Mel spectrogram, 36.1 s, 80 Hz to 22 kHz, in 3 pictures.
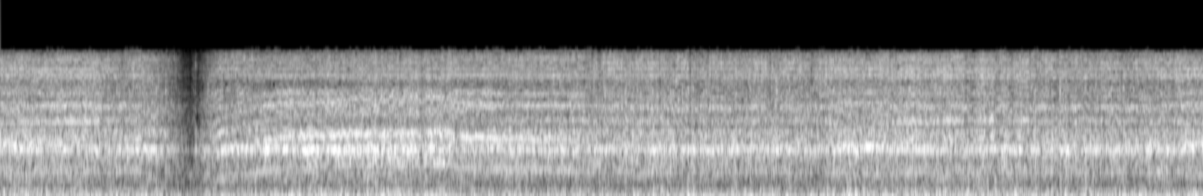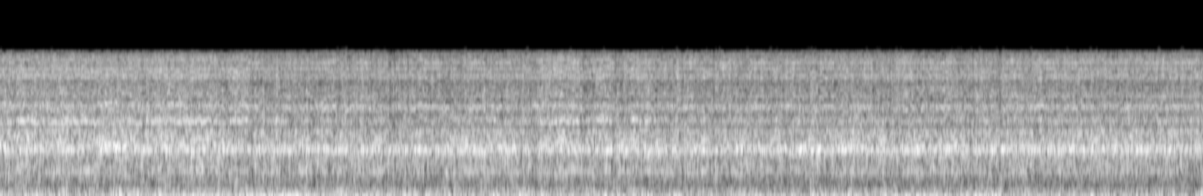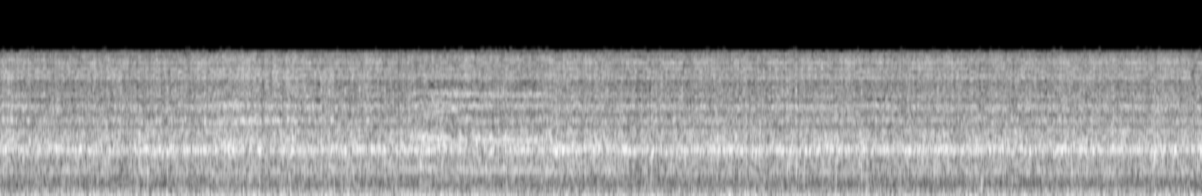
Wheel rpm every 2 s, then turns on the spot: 130, 130, 160, 160, 160, 160, 160, 160, 160, 160, 160, 160, 160, 160, 160, 160, 160, 160.
none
